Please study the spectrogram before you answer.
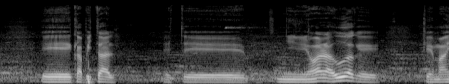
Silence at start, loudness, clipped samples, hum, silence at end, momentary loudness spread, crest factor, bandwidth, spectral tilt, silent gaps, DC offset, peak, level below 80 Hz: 0 s; -20 LUFS; under 0.1%; none; 0 s; 16 LU; 16 dB; 17 kHz; -6.5 dB/octave; none; under 0.1%; -4 dBFS; -50 dBFS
